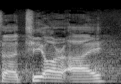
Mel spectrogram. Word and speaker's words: Trinary: It's TRINARY, Trinary, like 3 naries. All right, so Trinary Trinary software is a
